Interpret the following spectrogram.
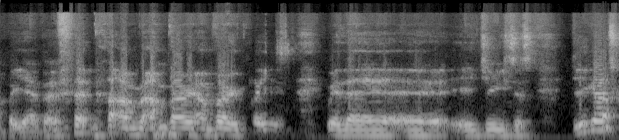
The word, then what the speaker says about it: Jesus: Yeah, because he's Portuguese, so you pronounce the J. In Spain, it's a H. So he's not Jesus like Jesus Navas, who played for Man City because he's Spanish. It's Jesus, so it's Jesus because it's Portuguese.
